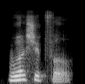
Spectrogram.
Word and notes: worshipful: Indian

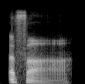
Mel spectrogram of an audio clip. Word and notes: afar: British English

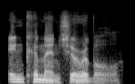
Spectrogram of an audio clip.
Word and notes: incommensurable: British English

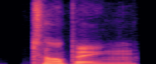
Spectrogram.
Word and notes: topping: British English

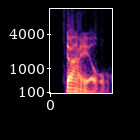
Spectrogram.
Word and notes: thiol: American English

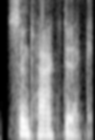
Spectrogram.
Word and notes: syntactic: American English

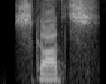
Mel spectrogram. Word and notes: Scots: American English

